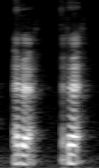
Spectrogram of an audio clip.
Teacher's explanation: it's produced at the alveolar ridge, which is where you produce the D sound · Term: tap or flap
